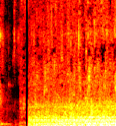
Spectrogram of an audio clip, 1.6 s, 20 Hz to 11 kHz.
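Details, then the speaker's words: Amana top-load washing machine after unplugging for 30 minutes and reset via start button: click, then water rushes in steadily with smooth, even flow and no buzzing or sputter; normal fill. "So you can hear it. So the water is filling up."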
